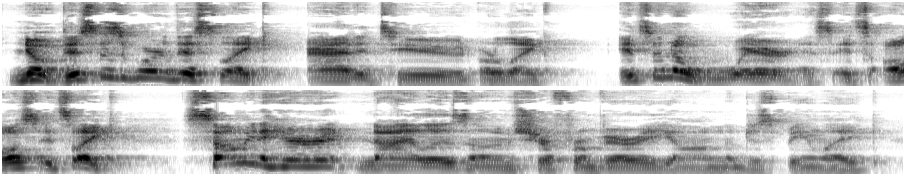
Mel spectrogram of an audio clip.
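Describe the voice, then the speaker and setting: A man's voice: mid-range voice, very animated, normal speed, few pauses, a little mellow. A man co-hosting a podcast, talking in casual, rambling chat that often breaks off mid-thought, swearing freely. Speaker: podcast co-host.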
